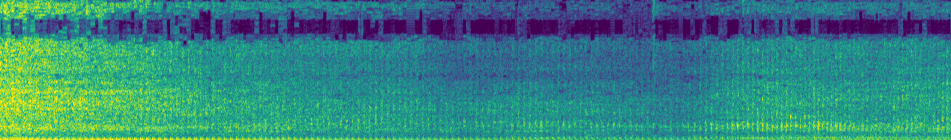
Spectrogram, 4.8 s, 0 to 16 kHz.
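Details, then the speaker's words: Suzuki King Quad 750 ATV, which won't restart until fully cooled and dies off throttle, with battery voltage a little low; starts up with little effort into a steady single-cylinder thump and even idle, no stumbling or dying, running normally. "But started up. Didn't take much of an effort at all there."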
